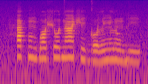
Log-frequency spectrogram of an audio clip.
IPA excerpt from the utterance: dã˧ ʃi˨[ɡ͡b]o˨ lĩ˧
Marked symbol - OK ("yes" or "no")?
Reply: no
